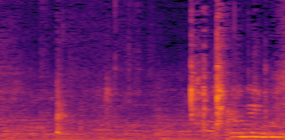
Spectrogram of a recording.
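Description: A spoon clinking and scraping against a plate of food, with a cluster of sharp clinks about a second and a half in.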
